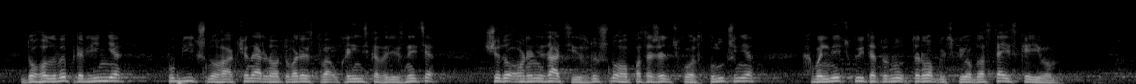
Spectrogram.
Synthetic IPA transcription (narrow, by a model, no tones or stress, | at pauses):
d̪ɔɦɔlˠɔʋɪpɾɐʋʲlʲinʲːɐpublʲit͡ʃnɔɦɔɐk̚t͡sʲiɔnɛrnɔɦɔt̪ɔʋɐɾɪst̪ʋɐukɾɐjinʲsʲkɐzɐlʲiznɪt͡sʲɐ | ʃt͡ʃɔd̪ɔːrɦɐnʲizɑt͡sʲijizɾut͡ʃnɔɦɔpɐsɐʒɪrsʲkɔɦɔspɔlˠut͡ʃe̞nʲːɐ | xmɪlʲnɪt͡sʲkɔjit̪ɐt̪ɔrnɔpɔlʲsʲkɔjiɔblˠɐst̪ɛjzkɪjiʋɔm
